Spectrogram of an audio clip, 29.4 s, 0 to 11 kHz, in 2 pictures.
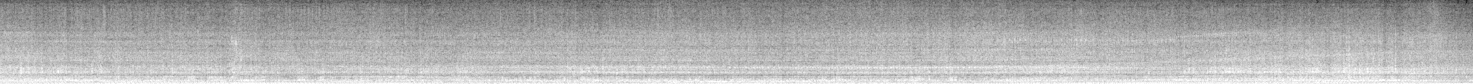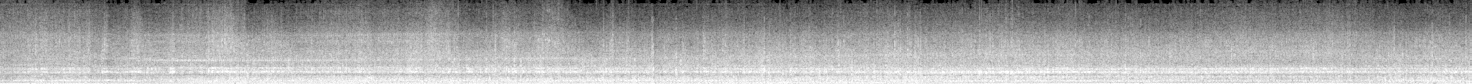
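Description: BMW R1200GS boxer-twin engine running under way, its pitch rising and falling a few times with the throttle, over steady wind and road noise.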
